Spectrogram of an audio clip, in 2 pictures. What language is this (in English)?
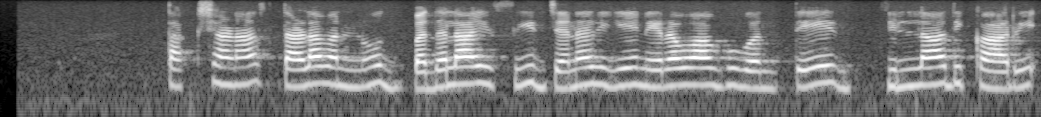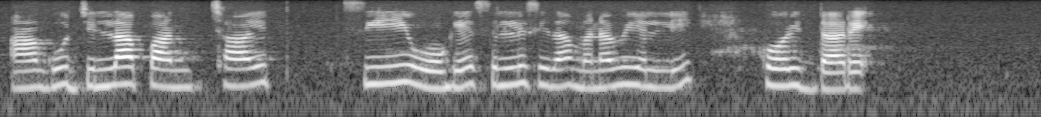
Kannada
